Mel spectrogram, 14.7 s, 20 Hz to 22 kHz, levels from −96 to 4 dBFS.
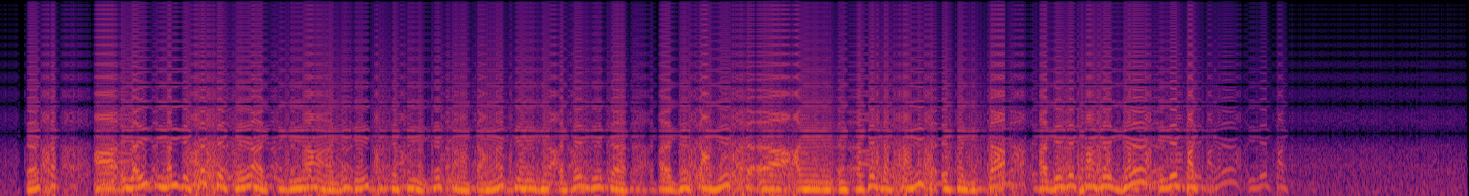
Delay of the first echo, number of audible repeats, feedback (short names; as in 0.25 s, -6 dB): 0.195 s, 2, no steady repeat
